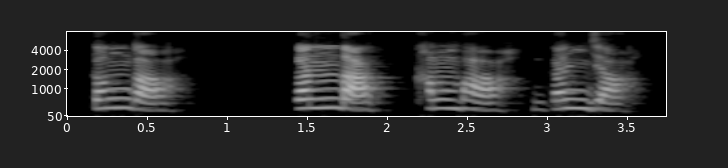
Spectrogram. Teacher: हमने यहाँ पर क्या बात करी कि इसका जो यानी कि अनुस्वार ध्वनियों का जो उच्चारण है वो नाक से होता है, नाक से होता है, नाक से होता है, यानी कि जब हम इनका उच्चारण करते हैं तो हमें नाक में ज्यादा जोर डालनी पड़ती है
